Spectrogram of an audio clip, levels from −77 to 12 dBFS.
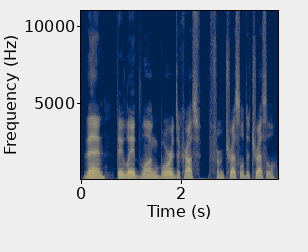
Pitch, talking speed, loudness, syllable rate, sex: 125 Hz, 150 wpm, -19 LUFS, 3.7 syllables/s, male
